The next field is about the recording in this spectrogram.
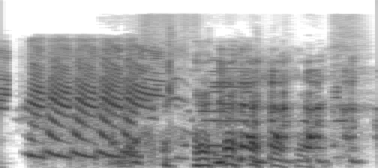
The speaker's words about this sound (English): Air horn, yes.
